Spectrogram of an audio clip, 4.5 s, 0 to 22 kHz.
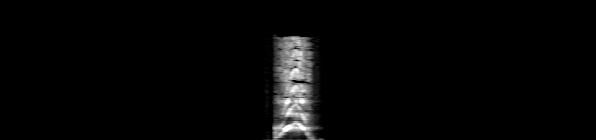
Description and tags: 1-2 Laser gun
Czech, Panska, CZ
